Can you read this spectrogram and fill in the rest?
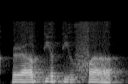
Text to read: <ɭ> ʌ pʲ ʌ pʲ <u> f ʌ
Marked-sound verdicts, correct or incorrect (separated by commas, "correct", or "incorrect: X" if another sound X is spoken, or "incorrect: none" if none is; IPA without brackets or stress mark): correct, correct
